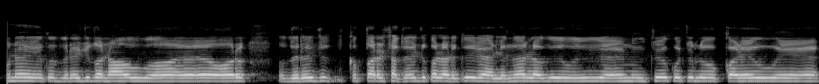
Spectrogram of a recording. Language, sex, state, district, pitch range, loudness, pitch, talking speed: Hindi, male, Chhattisgarh, Sarguja, 150-155 Hz, -17 LUFS, 155 Hz, 170 wpm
